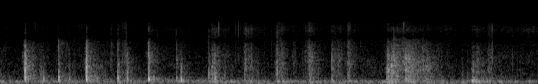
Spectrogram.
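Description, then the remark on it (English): A house door is shut and locked with a run of sharp knocks and latch clatter, followed by rattling handling noise over a low background hum. “Did you lock the door?”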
